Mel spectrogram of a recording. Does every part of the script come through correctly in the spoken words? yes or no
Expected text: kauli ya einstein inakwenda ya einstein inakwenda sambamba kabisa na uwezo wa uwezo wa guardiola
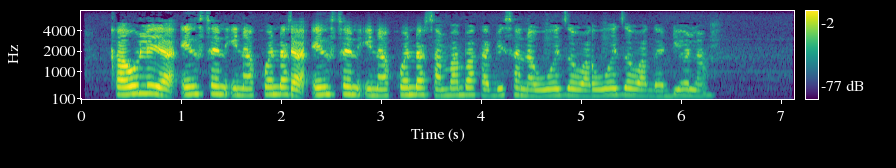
yes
